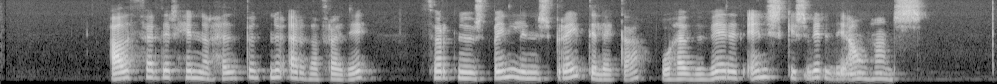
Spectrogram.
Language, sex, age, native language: Icelandic, female, 40-49, Icelandic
